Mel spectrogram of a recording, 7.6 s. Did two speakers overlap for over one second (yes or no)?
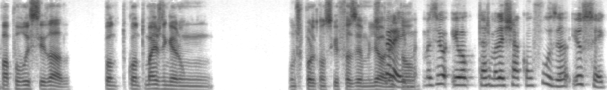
no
